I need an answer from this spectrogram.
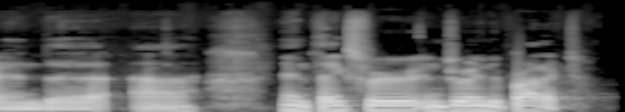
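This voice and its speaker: The speaker has an unremarkable speaking voice, keeps a medium tempo, and varies pitch in an ordinary way. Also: man. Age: 60s. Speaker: food company founder and CEO. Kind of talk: interview.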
